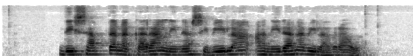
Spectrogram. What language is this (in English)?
Catalan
